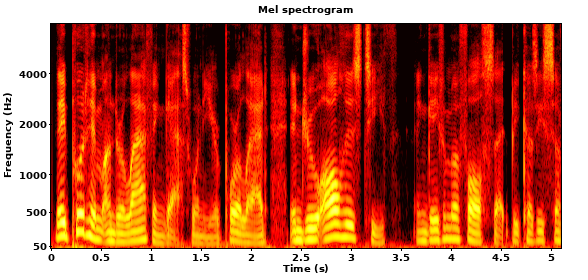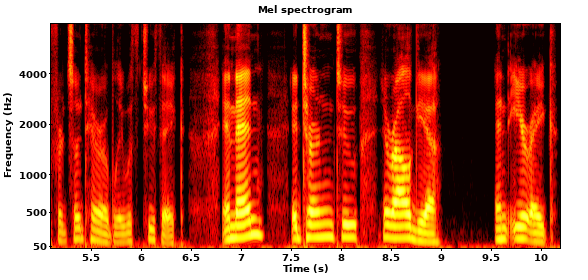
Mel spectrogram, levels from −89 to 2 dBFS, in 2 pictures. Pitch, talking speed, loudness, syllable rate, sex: 125 Hz, 220 wpm, -20 LUFS, 6.2 syllables/s, male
